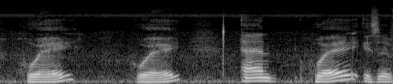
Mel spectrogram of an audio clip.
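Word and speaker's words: Huế: Hue in central Vietnam, spelt H-U-E and pronounced Hue. As you may recall in our previous lesson, you follow the line. So in the case of Hue, it goes up, so you go up.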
